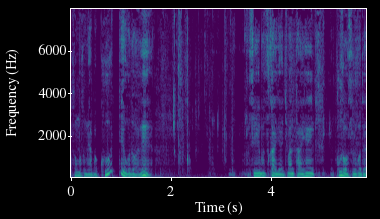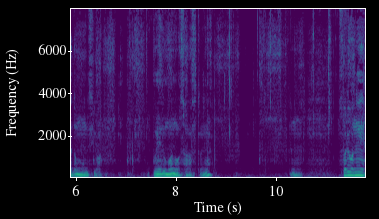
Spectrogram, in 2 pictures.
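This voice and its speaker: Fairly quick, lively speech from a man at a fairly low pitch, broken by long, frequent pauses, in a dry sound with no echo. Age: middle-aged. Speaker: food vlogger. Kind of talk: casual talk to camera. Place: car. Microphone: phone near.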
